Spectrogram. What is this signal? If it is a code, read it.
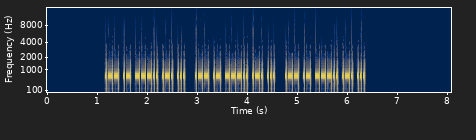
Morse code, heard as a keyed tone, about 40 wpm, 700 Hz. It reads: WA8RS WA8RS WA8RS
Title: USA Call Signs Repeated 3x 40wpm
